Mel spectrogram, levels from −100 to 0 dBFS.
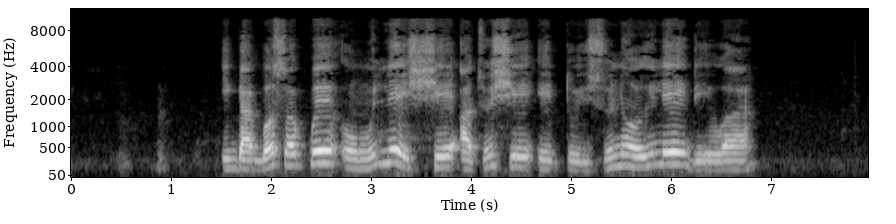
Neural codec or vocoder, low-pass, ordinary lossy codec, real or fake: vocoder, 22.05 kHz, 80 mel bands, WaveNeXt; 9.9 kHz; MP3, 48 kbps; fake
